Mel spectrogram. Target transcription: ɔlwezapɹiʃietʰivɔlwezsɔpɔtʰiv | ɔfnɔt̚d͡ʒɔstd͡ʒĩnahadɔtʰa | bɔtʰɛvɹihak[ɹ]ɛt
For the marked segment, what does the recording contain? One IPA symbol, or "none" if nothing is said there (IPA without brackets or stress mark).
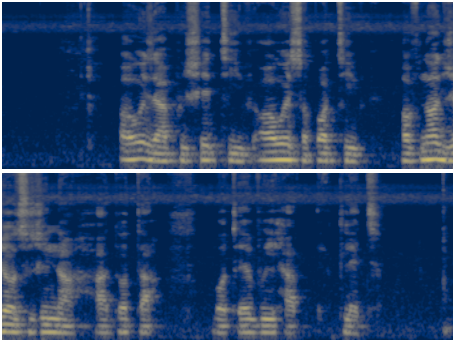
l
